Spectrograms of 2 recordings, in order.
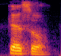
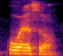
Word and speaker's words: queso: So this is pronounced queso. Okay. Yeah, so you don't pronounce u, you don't pronounce u there. So it's queso. Queso. So it's not hueso, it's queso. Okay.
